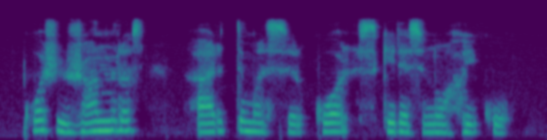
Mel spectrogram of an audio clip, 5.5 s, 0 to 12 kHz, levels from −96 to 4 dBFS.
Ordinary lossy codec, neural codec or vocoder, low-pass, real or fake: MP3, 96 kbps; none; 7.2 kHz; real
